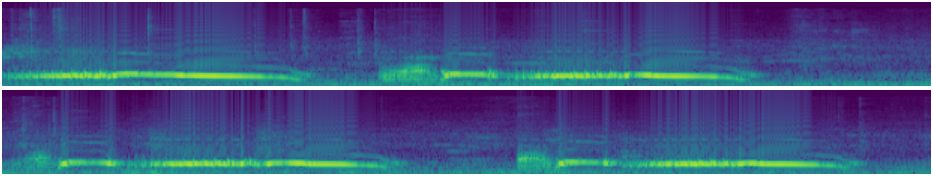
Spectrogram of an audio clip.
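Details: Ringneck doves, a white albino and a local bird, nodding and laughing in training, coo steadily indoors. There are four rolling, gently falling phrases, each about two seconds apart, with brief clicky notes between them.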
